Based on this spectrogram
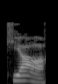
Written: kya

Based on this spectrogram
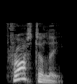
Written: frostily

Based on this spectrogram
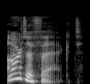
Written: artifact

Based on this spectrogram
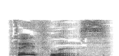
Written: faithless

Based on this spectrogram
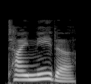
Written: tynita

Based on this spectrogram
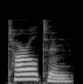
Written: tarleton

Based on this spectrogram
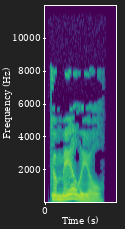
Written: gamaliel

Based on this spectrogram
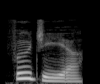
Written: fujiye

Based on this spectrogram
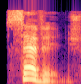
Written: savage

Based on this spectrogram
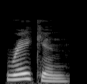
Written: Rakin

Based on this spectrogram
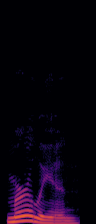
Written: merlion

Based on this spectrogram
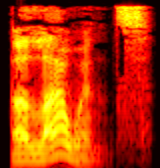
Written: allowance

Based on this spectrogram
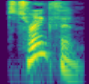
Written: strengthen

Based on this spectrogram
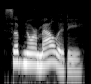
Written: subnormality

